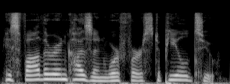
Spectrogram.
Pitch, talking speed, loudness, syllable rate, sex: 195 Hz, 210 wpm, -17 LUFS, 6.2 syllables/s, female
